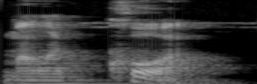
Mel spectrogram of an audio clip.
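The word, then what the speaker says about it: молоко: o's they're not stressed so the O's that are not stressed they're pronounced as ah the O that is stressed is pronounced as or that's it there is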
